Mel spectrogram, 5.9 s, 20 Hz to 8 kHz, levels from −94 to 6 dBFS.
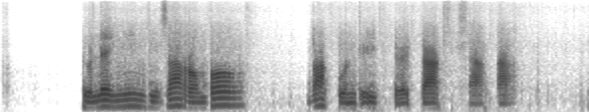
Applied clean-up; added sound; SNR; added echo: neural mask model RNNoise.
